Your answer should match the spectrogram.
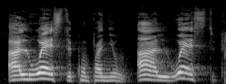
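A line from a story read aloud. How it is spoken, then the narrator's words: Viking's shout. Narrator (French): cria le viking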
